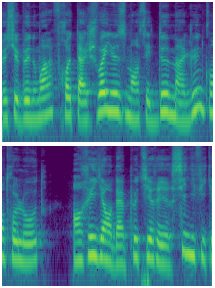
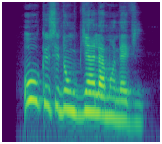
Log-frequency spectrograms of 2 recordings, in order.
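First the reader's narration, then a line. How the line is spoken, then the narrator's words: Exclamation. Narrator (French): s'écria Benoît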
